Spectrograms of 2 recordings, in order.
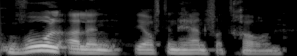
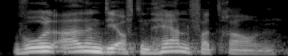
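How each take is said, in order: First: It is stressed to sound like a promise. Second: It is stressed to sound like a warning.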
